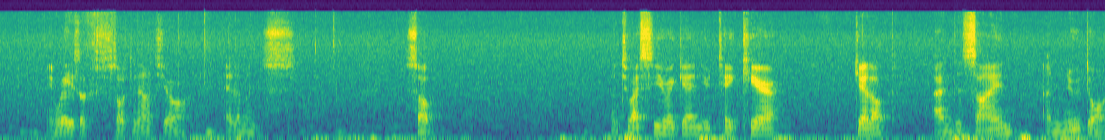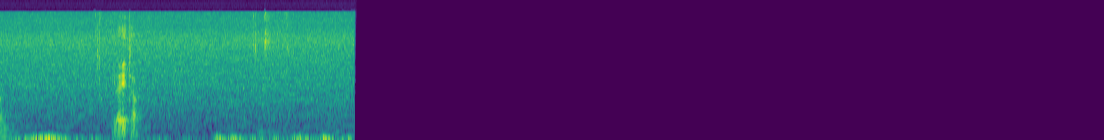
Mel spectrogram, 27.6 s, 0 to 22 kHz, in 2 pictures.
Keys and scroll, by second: 17.4 ctrl+s.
